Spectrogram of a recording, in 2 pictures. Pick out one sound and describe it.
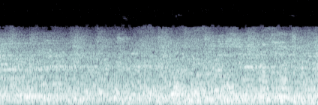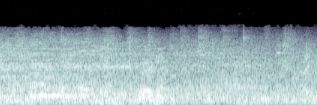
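Slot machines chime and jingle.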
